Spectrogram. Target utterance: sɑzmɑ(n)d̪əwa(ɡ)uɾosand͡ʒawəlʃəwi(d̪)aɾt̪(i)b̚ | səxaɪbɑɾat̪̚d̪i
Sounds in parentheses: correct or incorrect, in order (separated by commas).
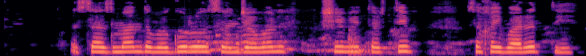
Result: correct, correct, incorrect, correct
